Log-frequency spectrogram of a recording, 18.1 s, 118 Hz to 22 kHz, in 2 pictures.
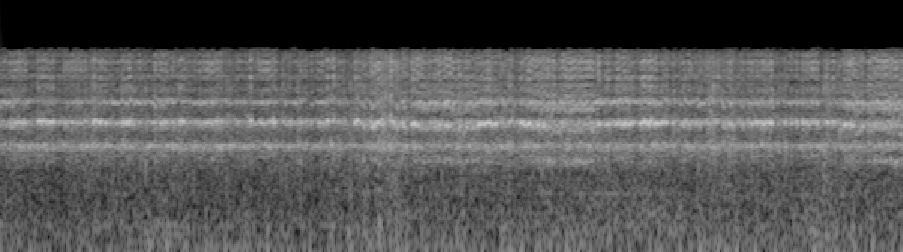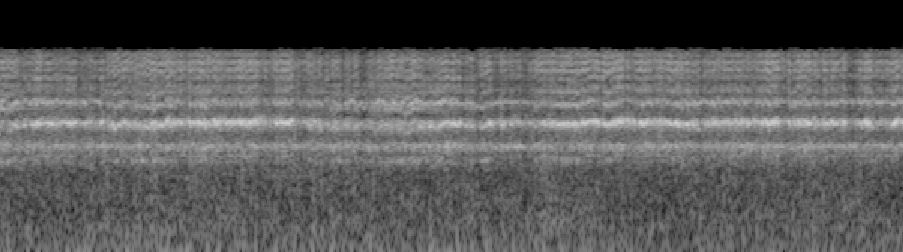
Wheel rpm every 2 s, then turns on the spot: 230, 230, 220, 230, 230, 230, 220, 230, 230.
none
